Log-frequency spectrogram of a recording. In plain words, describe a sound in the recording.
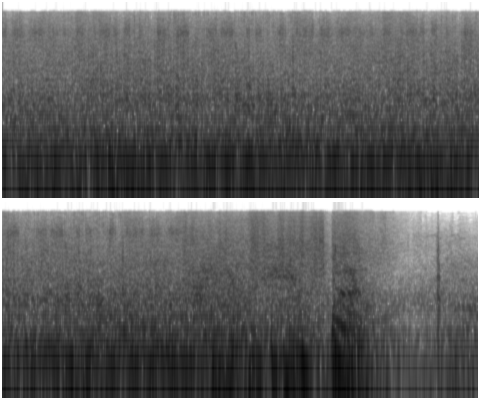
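Electricity crackles and hums loudly in a steady stream.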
